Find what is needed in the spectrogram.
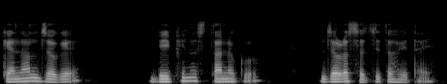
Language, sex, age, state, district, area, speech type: Odia, male, 18-30, Odisha, Mayurbhanj, rural, spontaneous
